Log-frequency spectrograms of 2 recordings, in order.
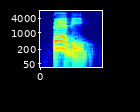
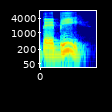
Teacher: stress moves from the typical penultimate position to the final position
